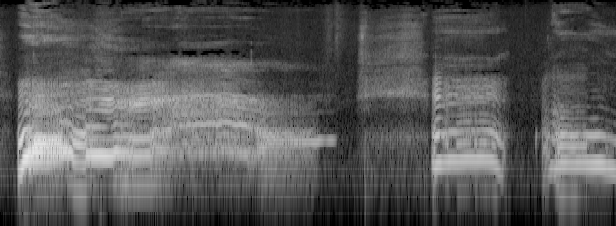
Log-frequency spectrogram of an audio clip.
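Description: A person's voice imitating dinosaur roars: one long roar of about three seconds, then two short ones about a second apart.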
